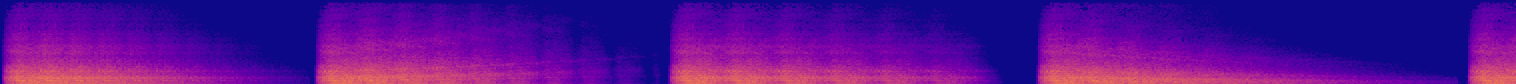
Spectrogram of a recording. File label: Sturdy Sweeps Collection, whoosh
